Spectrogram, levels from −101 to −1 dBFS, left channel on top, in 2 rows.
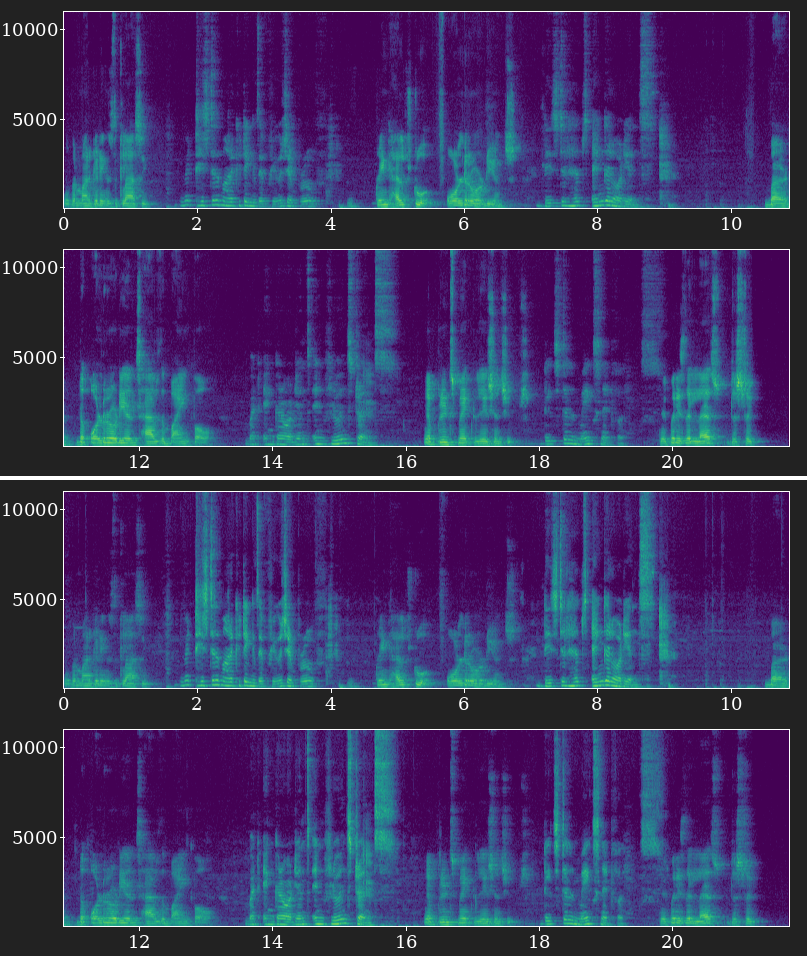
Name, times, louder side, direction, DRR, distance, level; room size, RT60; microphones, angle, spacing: voice 1, 0.0-1.3 4.3-4.4 4.7-6.8 10.5-13.1 16.3-17.9 19.8-21.2, left 4 dB, 40° left, 0.4 m, -31 dB
voice 2, 1.7-4.1 7.1-9.2 13.6-15.9 18.1-19.8, right 6 dB, 75° right, 0.5 m, -35 dB
6.5 x 3.6 x 5.2 m
head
